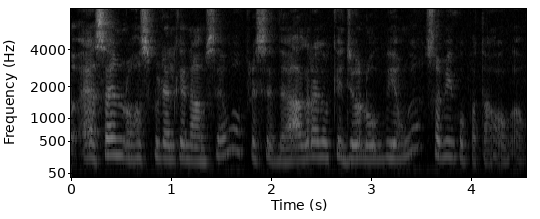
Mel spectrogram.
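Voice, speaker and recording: With a somewhat breathy, fairly high voice, a woman speaks with ordinary pitch variation. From India, Agra (Uttar Pradesh). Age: 60s. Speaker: devotional storyteller. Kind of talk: casual storytelling.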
